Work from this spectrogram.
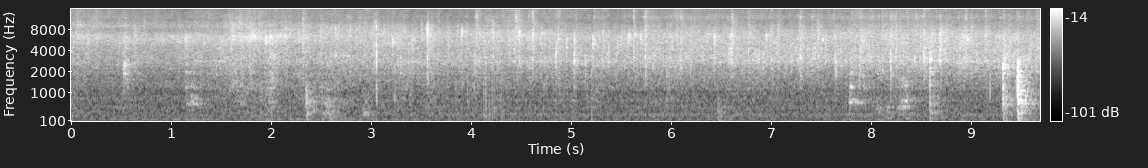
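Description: Garlic and jalapeños hit a hot pan for Thai drunken noodles, setting off a steady close sizzle with scattered crackles and pops and a few light utensil clicks near the end.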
